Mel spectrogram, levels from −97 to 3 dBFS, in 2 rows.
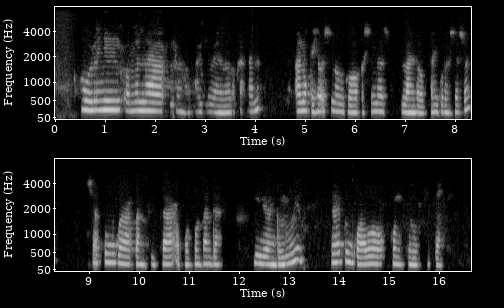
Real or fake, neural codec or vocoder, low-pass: fake; codec, 24 kHz, 0.9 kbps, WavTokenizer, medium speech release version 2; 7.2 kHz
